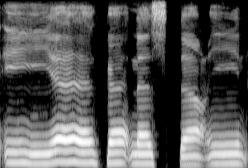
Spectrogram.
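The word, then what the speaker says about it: نستعين: Jadi tidak boleh dibaca kana kalau mazhab Alawi ya. Kanas tidak boleh. Harus ada jeda dikit gitu kali ya.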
